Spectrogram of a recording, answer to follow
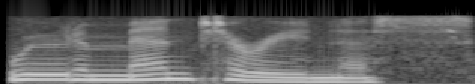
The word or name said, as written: rudimentariness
